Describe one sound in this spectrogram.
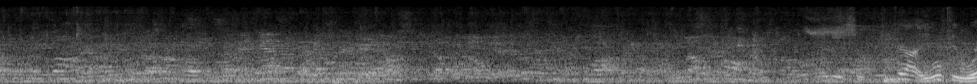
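Many people chatter in a busy room.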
